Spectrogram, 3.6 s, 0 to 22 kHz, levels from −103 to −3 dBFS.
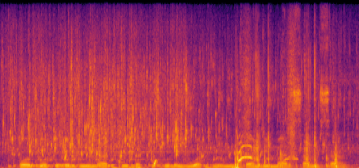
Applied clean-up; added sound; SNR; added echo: none; Squeak / Trickle, dribble / Sink (filling or washing); -2 dB; none.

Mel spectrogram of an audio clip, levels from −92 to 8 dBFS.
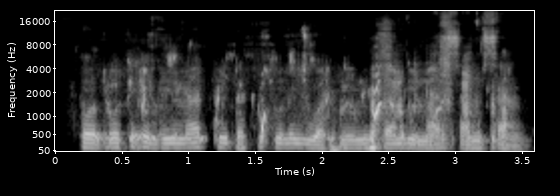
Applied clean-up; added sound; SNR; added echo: neural mask model Resemble Enhance denoiser.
